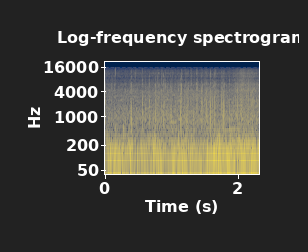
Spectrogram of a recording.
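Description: Gusty wind buffeting the camera microphone, a low rumble that rises and falls, with rain falling and faint ticks of raindrops.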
